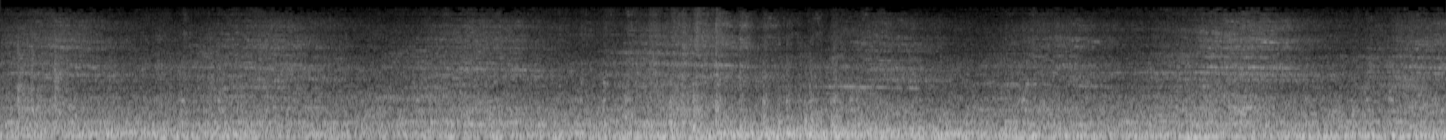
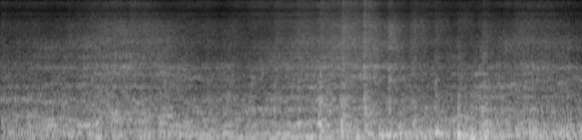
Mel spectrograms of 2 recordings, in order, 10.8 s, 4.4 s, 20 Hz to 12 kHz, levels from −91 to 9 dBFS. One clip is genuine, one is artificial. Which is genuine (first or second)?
first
